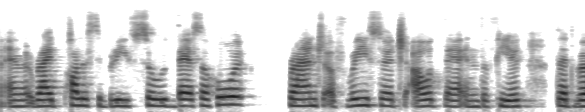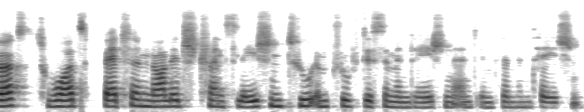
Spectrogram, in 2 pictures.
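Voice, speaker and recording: A woman's voice: medium pitch, darkish tone. German-native woman lecturing by video call. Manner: measured, explanatory, with frequent "um" pauses. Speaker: guest lecturer. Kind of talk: academic lecture.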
